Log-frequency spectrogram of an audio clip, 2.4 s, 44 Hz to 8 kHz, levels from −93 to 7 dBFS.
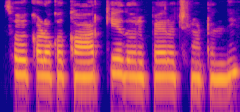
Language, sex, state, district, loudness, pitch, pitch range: Telugu, female, Andhra Pradesh, Visakhapatnam, -16 LUFS, 230 Hz, 225-245 Hz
